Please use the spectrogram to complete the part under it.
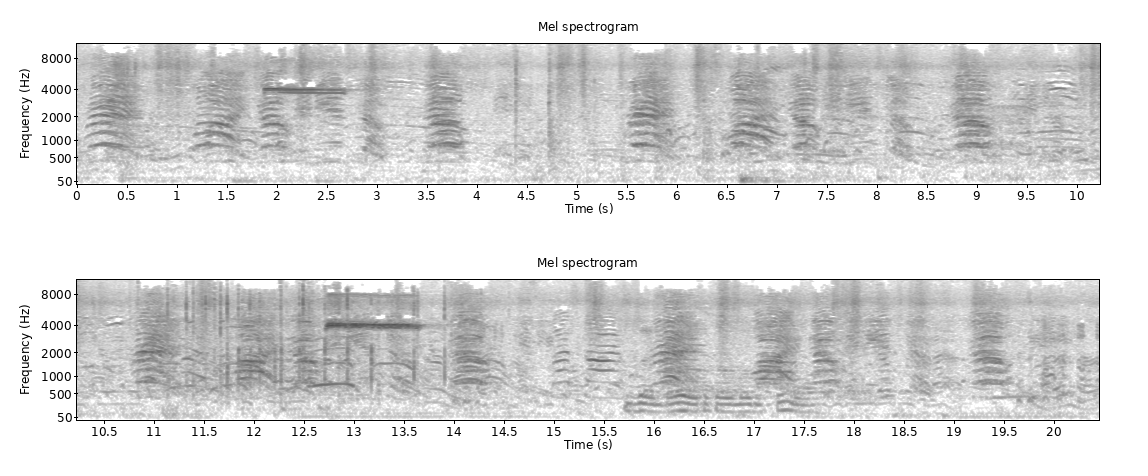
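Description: A crowd of spectators cheers and shouts from the stands outdoors.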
